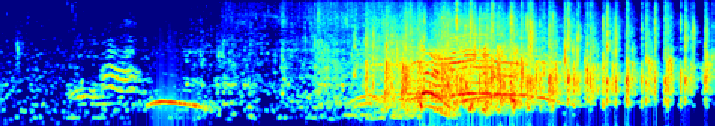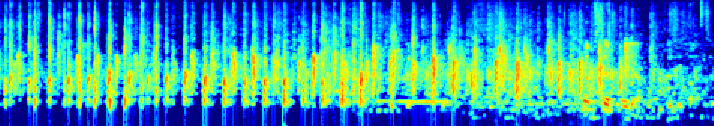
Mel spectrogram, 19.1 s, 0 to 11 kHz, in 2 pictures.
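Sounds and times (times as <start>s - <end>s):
small group clapping: 4.4s - 19.0s.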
